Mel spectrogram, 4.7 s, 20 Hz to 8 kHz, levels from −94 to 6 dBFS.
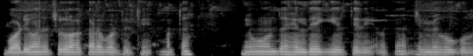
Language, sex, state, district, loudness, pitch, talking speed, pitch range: Kannada, male, Karnataka, Dharwad, -34 LUFS, 125 Hz, 200 wpm, 120-135 Hz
